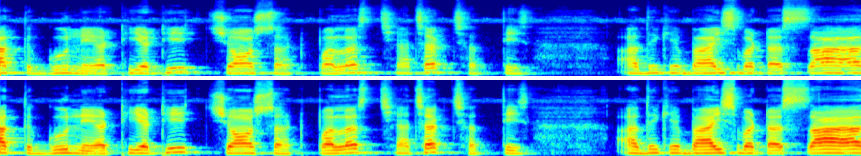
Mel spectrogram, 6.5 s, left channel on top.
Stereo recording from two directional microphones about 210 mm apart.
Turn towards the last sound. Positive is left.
turn(degrees=-40)  # may be behind; listen again after turning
